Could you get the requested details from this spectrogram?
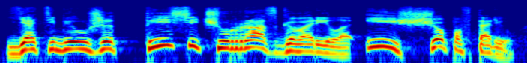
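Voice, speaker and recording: Guy doing a sulky headstrong teen girl, pitched way up high, storybook reading. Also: sing-song, moderate pace. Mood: defiant. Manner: pouty, defiant, raised girlish voice. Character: stubborn fiery teenage girl, red-haired.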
